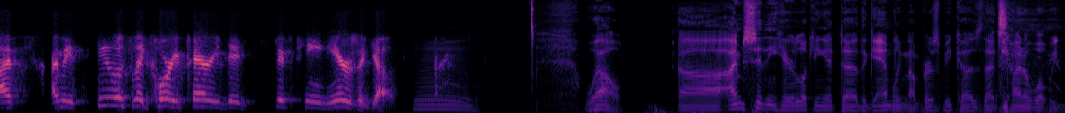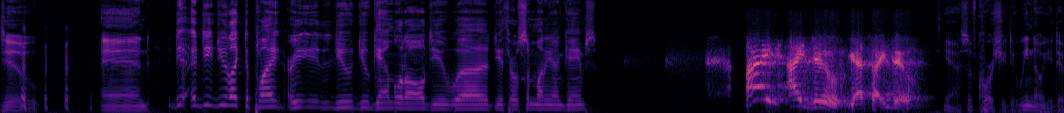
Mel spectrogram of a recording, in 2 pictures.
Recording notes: We stream live weekdays between 10am and 12pm EST! On today's show, we are joined on the phone.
